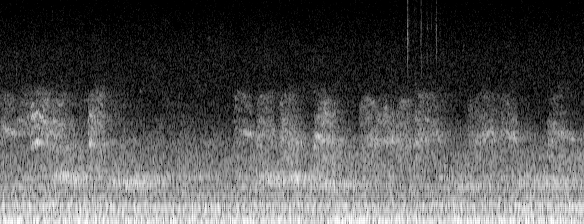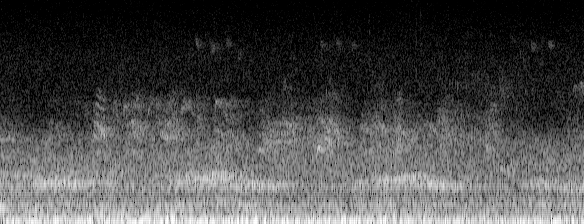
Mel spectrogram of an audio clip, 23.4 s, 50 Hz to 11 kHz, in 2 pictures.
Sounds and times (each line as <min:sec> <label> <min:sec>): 0:00.0 crows 0:02.4
0:04.7 crows 0:12.0
0:13.5 crows 0:21.8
